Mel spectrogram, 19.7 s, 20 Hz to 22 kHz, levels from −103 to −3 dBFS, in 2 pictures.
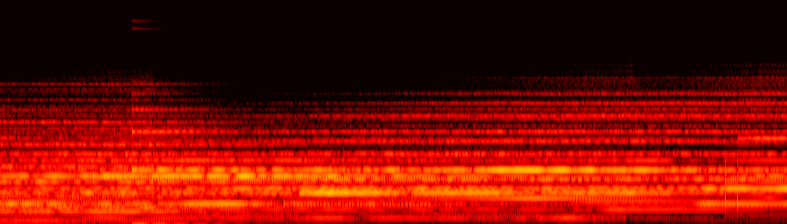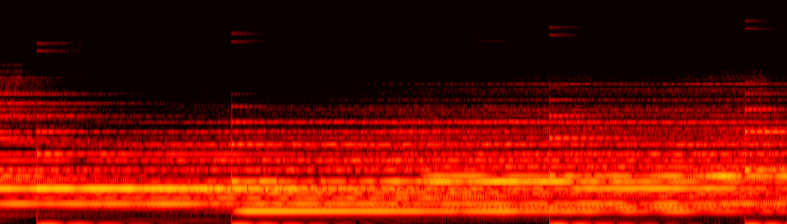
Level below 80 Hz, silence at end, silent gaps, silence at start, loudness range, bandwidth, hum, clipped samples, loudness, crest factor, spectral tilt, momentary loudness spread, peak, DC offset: -88 dBFS; 0 s; none; 0 s; 3 LU; 10 kHz; none; under 0.1%; -44 LUFS; 12 dB; -7 dB/octave; 6 LU; -32 dBFS; under 0.1%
